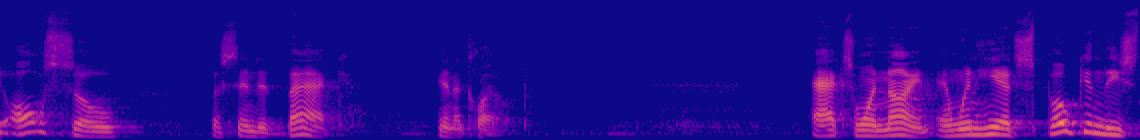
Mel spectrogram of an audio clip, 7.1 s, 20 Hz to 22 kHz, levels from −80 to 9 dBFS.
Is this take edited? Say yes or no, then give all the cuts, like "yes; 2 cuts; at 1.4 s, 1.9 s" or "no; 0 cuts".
no; 0 cuts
